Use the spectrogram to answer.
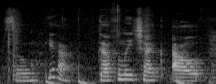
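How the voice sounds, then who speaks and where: A woman's voice: fairly low pitch, moderate pace, slight background noise. A young woman chatting casually to her viewers about home decor finds, enthusiastic and informal. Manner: chatty, enthusiastic, addresses viewers as "you guys". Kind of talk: casual vlog chat.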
